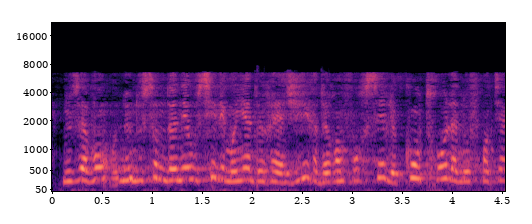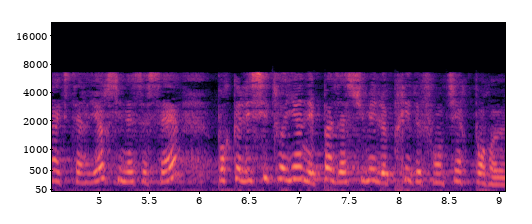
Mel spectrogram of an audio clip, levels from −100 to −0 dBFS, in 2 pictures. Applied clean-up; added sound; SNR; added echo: none; none; none; reverberation time 1.9 s.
